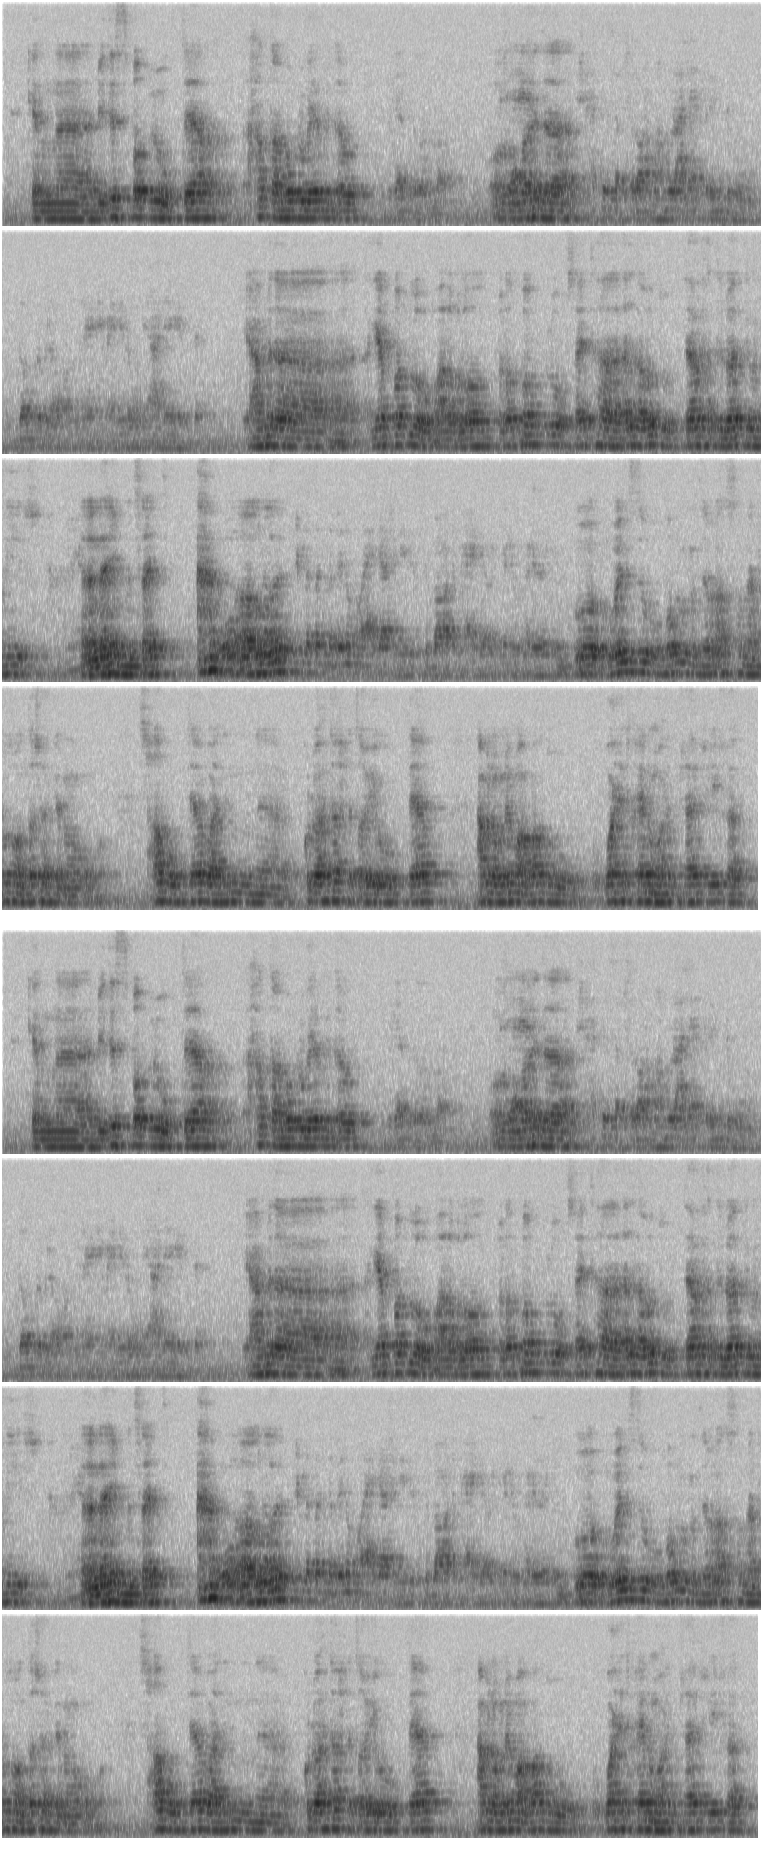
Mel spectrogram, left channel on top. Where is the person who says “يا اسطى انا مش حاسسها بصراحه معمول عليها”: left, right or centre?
Right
